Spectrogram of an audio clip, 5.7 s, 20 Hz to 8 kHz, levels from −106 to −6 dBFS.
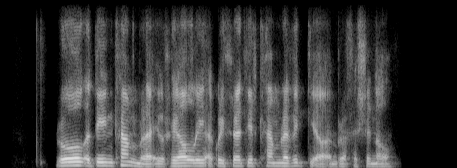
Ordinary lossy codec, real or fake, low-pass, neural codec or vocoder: Opus, 16 kbps; fake; 7.2 kHz; codec, 44.1 kHz, 7.8 kbps, DAC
